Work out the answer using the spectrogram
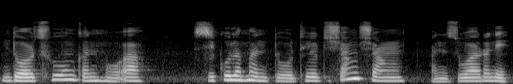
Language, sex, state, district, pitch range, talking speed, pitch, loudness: Mizo, female, Mizoram, Aizawl, 160-180 Hz, 185 wpm, 170 Hz, -18 LUFS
